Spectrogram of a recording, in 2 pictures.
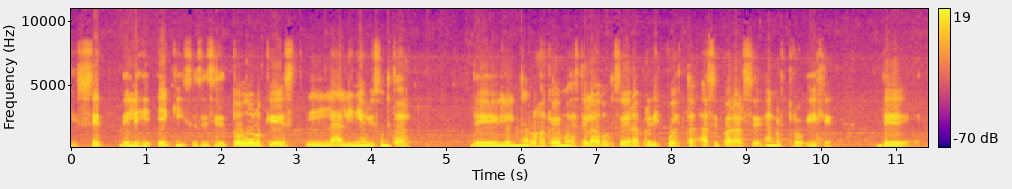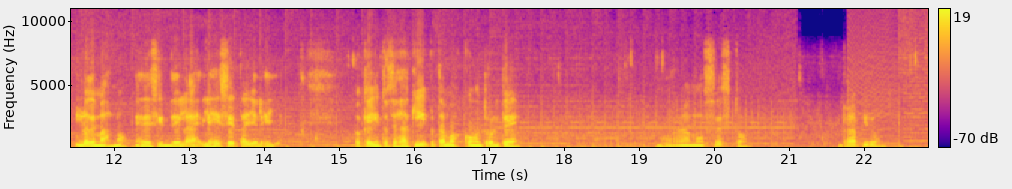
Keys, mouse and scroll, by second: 1.9 click, 2.5 shift+a, 7.4-8.9 middle drag, 8.9-12.6 drag, 13.5 middle click, 13.6 F7, 14.7-17.8 middle drag, 18.1-22.8 middle drag.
